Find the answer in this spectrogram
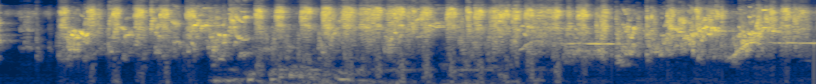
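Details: Budgie parrots burst into loud, continuous chattering: a rattling stream of fast high chirps and buzzy notes, with a brief thin whistle near the end.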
